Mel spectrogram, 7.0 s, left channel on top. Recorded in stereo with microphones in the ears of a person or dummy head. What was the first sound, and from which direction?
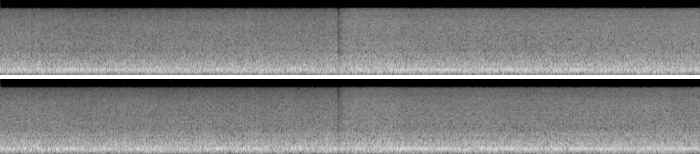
Only background noise.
